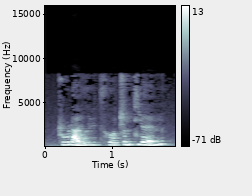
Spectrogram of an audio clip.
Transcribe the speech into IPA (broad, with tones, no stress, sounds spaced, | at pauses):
ʈ͡ʂ u˧˥ ɻ a̰˨˩ ɪ̯ l y˧˥ t͡sʰ ɤ˧˥ ʈ͡ʂ ə˧˥ n t͡ɕ j ɛ̰˨˩˦ n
